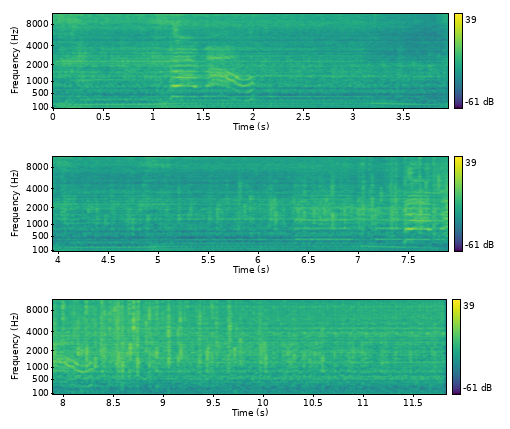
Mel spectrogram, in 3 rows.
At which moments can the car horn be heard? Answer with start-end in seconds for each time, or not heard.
6.3-7.7.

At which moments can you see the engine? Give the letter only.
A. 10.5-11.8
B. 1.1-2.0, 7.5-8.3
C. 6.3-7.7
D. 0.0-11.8
D.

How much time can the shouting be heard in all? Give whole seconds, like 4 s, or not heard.
2 s.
